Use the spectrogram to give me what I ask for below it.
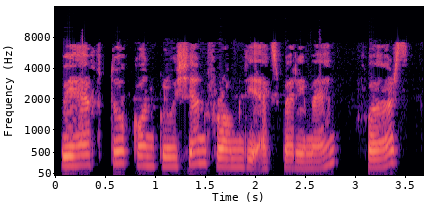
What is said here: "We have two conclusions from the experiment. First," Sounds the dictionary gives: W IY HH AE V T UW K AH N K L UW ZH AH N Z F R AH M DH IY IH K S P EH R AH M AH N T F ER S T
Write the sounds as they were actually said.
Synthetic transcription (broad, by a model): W IY HH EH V T UW K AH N K L UW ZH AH N F R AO M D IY IH K S P EH R AH M AH N T F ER S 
